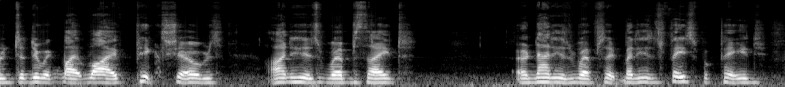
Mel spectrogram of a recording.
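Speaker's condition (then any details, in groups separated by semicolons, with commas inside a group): Cerebral palsy; cerebral palsy, wheelchair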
